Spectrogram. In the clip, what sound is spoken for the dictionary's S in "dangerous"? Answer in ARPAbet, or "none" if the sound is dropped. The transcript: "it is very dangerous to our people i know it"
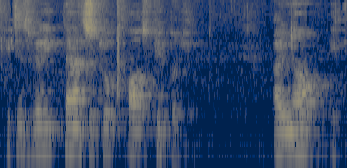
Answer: none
